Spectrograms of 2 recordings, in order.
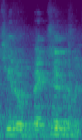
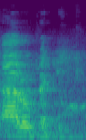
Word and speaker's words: chiropractic: আমি chiropractic তো আসলে উচ্চারণটা অনেকেই সি দিয়ে লেখায় কারণে চিরোপ্র্যাকটিক বলেন, কিন্তু বাস্তবিক এটার উচ্চারণটা হলো কায়োপ্র্যাকটিক।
